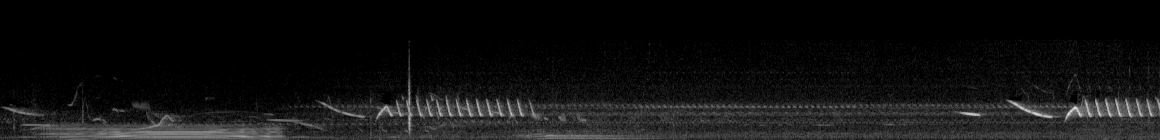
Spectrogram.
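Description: A cow moos once in a single long call that rises and then falls in pitch. About three seconds in, a bird gives a fast, high trill lasting about a second, and another trill starts just before the end, with a few short thin whistled notes in between.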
